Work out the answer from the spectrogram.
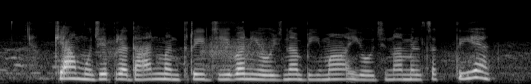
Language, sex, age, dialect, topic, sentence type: Hindi, female, 18-24, Marwari Dhudhari, banking, question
